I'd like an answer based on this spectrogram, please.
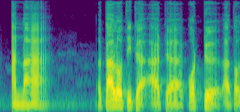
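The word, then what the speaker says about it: أنَّ: itu kitabnya ada tandanya kalau ada Hamzah dibawa Alif ini Ina kalau di atas itu bacanya Ana Kalau tidak ada kode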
